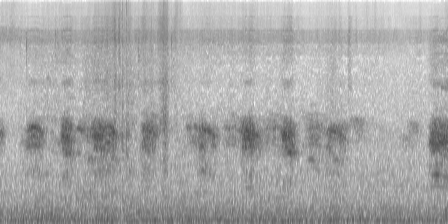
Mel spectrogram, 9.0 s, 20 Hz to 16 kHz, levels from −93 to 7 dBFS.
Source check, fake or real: real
